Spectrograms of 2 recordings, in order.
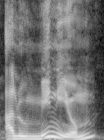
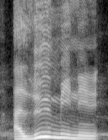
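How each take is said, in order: First: The stress falls on the 'inium' part. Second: The stress falls on the 'u' syllable. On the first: "so the inium is stressed" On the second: "with the stress on the U"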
